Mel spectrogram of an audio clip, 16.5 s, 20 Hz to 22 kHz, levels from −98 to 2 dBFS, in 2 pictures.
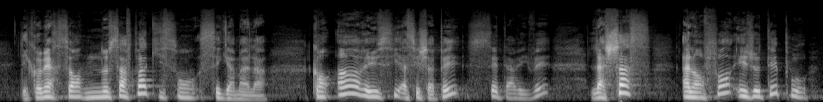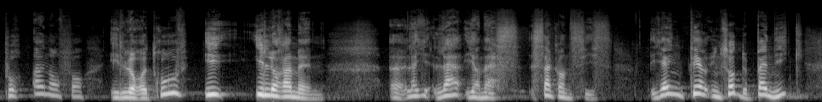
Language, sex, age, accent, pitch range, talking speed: French, male, 50-69, French, 145-190 Hz, 185 wpm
